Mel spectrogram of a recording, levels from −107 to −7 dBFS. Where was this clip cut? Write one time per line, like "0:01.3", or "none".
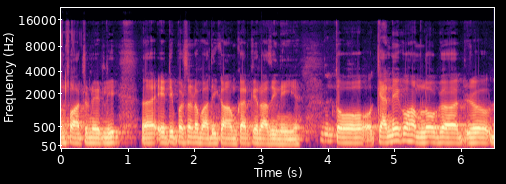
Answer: none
